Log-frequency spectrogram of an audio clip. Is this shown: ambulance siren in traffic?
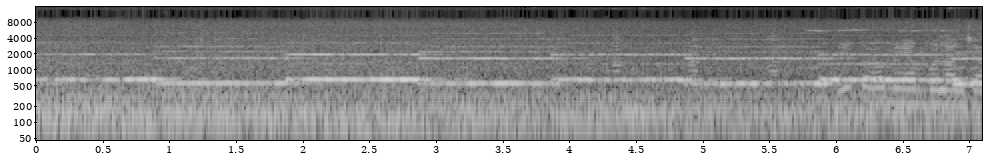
yes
